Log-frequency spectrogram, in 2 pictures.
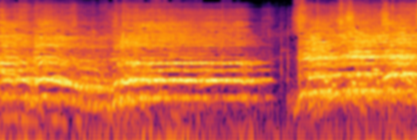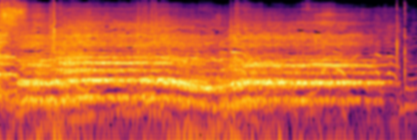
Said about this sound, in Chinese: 村民们又动情唱起留客歌，掌声、歌声、欢呼声在村子里久久回荡。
